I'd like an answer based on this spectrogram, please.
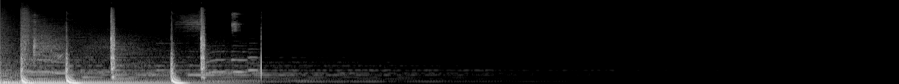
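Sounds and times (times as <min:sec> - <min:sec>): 
afrobeat instrumental type beat: 0:00.0 - 0:02.8.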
